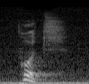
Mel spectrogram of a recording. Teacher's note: So if you pronounce the word put, and if you put your hand in front of your mouth and you say put, you can feel the explosion coming out of your mouth, and this is called aspirated P sound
